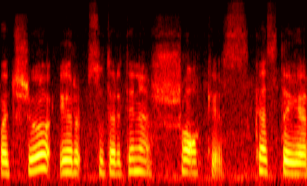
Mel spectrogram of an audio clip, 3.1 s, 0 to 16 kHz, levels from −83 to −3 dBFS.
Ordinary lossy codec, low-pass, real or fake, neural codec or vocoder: Opus, 16 kbps; 14.4 kHz; real; none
